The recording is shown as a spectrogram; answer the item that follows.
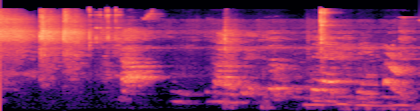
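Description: Voices talking, including a young child's voice, with a brief hiss in the first second.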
